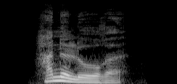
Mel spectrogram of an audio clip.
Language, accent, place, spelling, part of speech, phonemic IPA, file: German, Germany, Berlin, Hannelore, proper noun, /ˈha.nəˌloː.ʁə/, De-Hannelore.ogg
- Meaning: a female given name, blend of Hanne and Lore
